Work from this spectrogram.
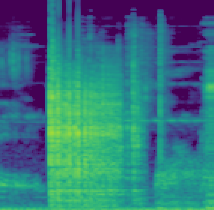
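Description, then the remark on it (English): A sudden bright clatter of dice tumbling and rattling across a table, settling after about a second, with faint background murmur. “I'm gonna roll to see if I have experience.”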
